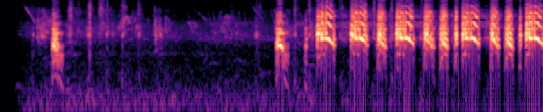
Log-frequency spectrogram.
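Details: Male grey francolin calling. After a few scattered notes and a short silence, a loud series of harsh, ringing notes starts up and repeats rapidly to the end.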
